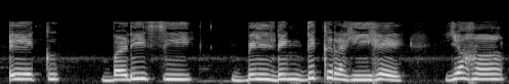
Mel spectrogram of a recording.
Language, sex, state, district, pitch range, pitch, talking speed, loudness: Hindi, female, Madhya Pradesh, Bhopal, 210-245 Hz, 235 Hz, 95 wpm, -13 LUFS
